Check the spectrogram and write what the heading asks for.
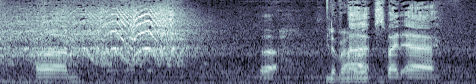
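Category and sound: vehicle, ambulance siren passing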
